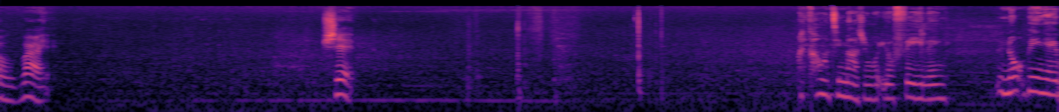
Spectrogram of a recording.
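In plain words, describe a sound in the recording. A young woman speaks calmly nearby.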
